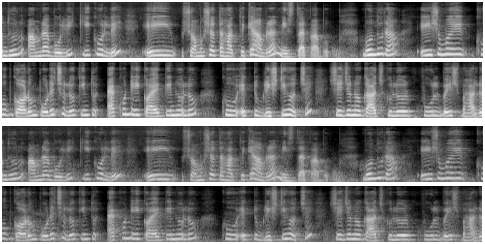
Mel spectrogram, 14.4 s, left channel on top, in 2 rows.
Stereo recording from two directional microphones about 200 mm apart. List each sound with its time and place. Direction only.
0.0 s a woman's voice: 35° left (ahead or behind)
